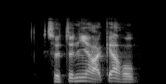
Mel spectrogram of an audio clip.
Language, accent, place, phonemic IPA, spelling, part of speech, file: French, France, Lyon, /sə t(ə).ni.ʁ‿a ka.ʁo/, se tenir à carreau, verb, LL-Q150 (fra)-se tenir à carreau.wav
- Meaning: to lie low, to watch one's step, to behave oneself, to straighten up, to walk the line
